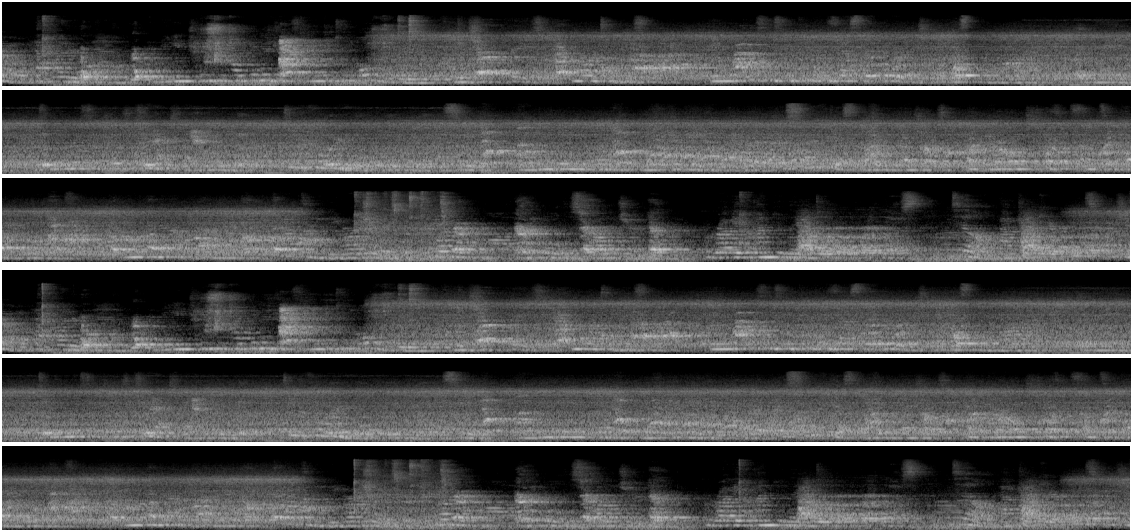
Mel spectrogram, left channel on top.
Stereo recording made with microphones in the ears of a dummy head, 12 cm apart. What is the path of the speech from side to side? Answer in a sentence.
In this clip you hear the speech go right and come back.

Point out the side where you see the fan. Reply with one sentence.
In this clip you hear the fan on the right.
